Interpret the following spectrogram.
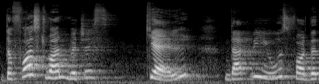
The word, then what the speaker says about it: quel: Quel, quel, quel et quel. The pronunciation of all 4 of them is same. Quel, quel, quel et quel. D'accord? It is not quels, it is not quels.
